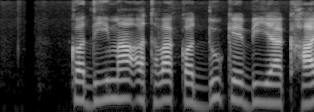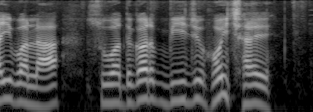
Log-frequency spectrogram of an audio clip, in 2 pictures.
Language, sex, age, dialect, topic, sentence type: Maithili, male, 18-24, Eastern / Thethi, agriculture, statement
